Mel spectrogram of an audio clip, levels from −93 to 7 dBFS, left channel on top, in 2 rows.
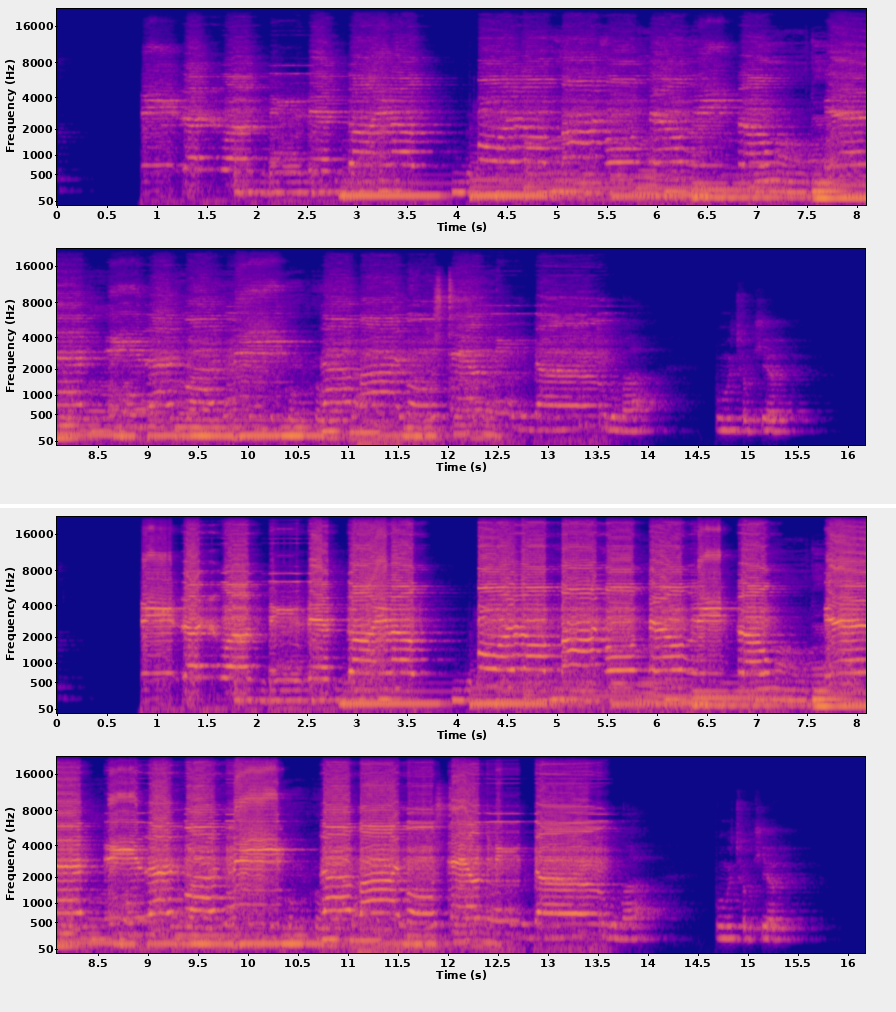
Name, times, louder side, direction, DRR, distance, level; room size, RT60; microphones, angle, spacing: Singing, 0.8-3.7 4.2-7.2 7.7-10.4 10.7-13.6, right 11 dB, 75° right, 0.4 m, -24 dB
voice 1, 1.8-3.5 3.9-5.0, equal, 35° left, 0 dB, 1.7 m, -39 dB
sound 1, 2.8-12.5, left 1 dB, 15° left, 0.7 m, -32 dB
voice 2, 7.2-11.9 12.2-14.0 14.7-15.3, equal, 20° right, -1 dB, 2.4 m, -41 dB
12.0 x 4.4 x 6.9 m, 0.76 s
head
